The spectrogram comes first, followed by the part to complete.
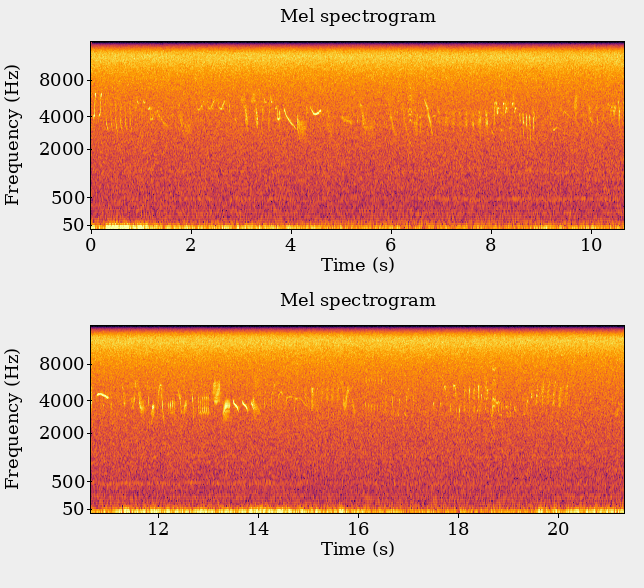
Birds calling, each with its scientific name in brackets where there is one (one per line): Eurasian Skylark (Alauda arvensis)
Hawaii Amakihi (Chlorodrepanis virens)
